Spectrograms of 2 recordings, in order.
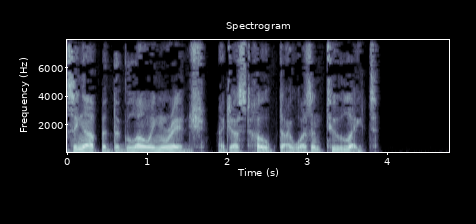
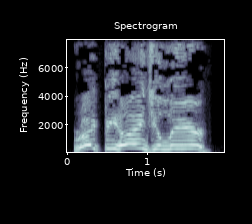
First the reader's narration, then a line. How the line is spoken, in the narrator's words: Constantine shouted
